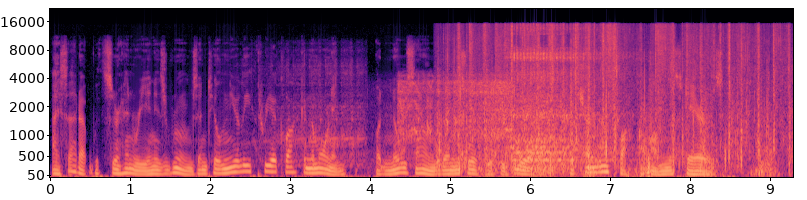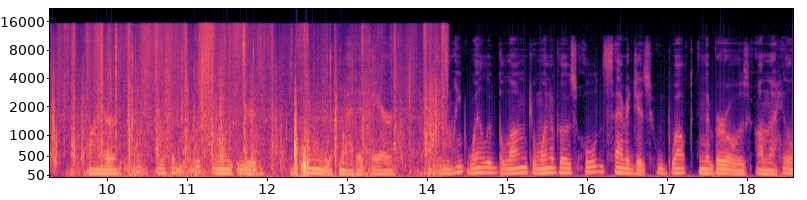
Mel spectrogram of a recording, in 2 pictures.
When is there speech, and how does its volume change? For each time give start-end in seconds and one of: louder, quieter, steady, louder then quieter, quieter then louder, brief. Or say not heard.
0.0-8.6 steady
9.8-18.5 steady.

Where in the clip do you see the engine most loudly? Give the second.
6 s.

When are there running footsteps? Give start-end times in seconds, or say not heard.
4.8-14.3.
